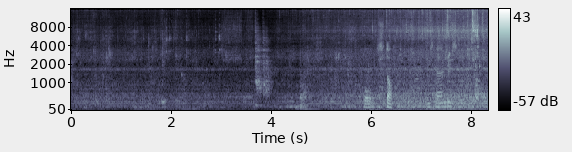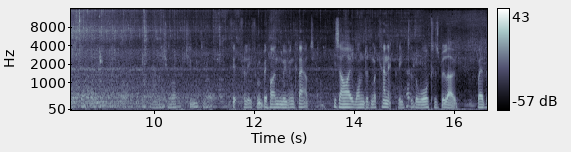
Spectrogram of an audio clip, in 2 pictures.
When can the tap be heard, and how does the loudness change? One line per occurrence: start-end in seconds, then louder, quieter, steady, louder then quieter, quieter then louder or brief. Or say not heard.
0.0-16.6 louder then quieter.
